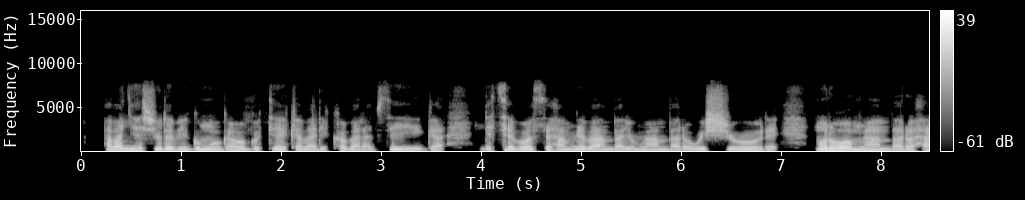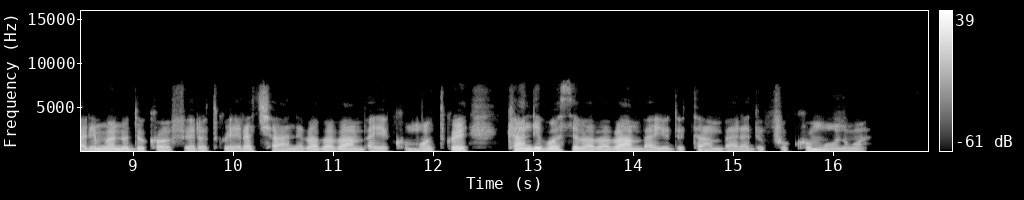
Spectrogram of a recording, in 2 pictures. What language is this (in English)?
Rundi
